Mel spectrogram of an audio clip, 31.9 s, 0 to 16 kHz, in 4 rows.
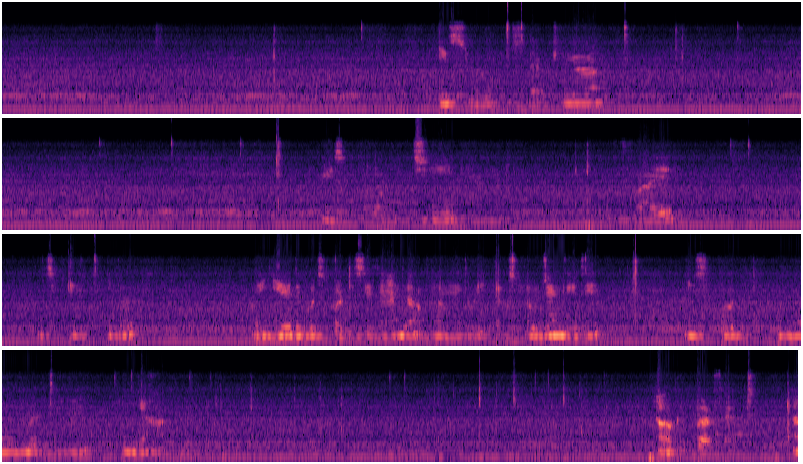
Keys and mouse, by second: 5.0 alt+click, 7.4-8.9 shift+drag, 9.7 shift+click, 9.9-10.3 shift+drag, 11.7 g, 16.9-19.3 drag, 21.0 shift+click, 21.4 shift+click, 23.1 g, 25.9 alt+click, 26.4 alt+z, 27.3 Tab, 27.8 click, 28.3 Tab, 28.7 Tab, 29.0 Tab, 29.3 click, 29.5 Tab, 30.6 KP_4, 30.9 KP_4, 31.6 KP_3.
